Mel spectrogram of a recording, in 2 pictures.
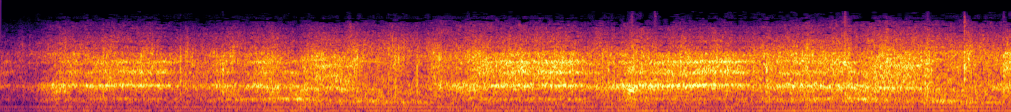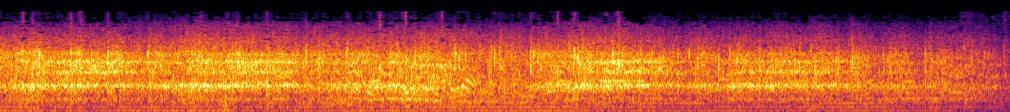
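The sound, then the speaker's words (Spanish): A huge crowd chants in unison at a rally in Uruguay, loud and steady, repeating the short rhythmic phrase "se va a acabar" over and over with a constant roar of voices underneath. “se identifican las voces de algunos de ustedes allí gritando, se va a acabar.”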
